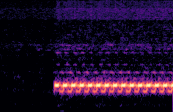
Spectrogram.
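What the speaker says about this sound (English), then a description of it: "here's the phone ringing again" A telephone rings nearby, its steady warbling electronic tone starting abruptly and pulsing on without a break, with no talking over it.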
